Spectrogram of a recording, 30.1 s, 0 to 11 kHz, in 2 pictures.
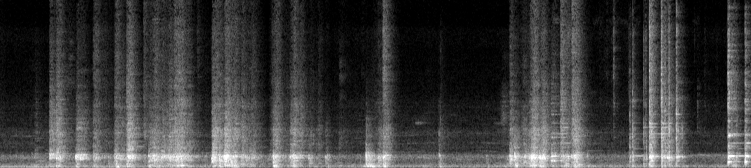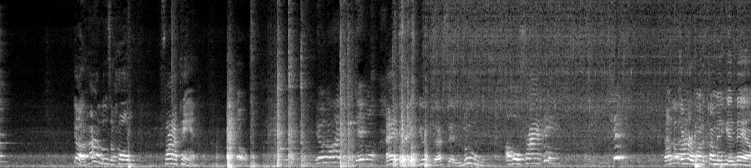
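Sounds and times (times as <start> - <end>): pots and pans clattering: 0.9 - 6.6, 10.2 - 12.0, 12.6 - 13.8, 14.6 - 15.3, 19.6 - 21.2, 22.8 - 30.0.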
